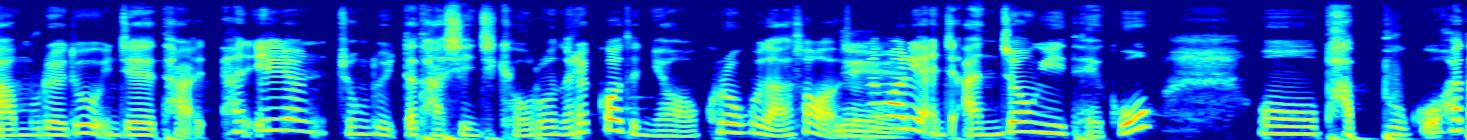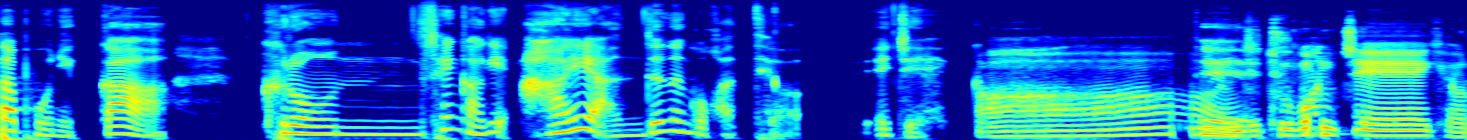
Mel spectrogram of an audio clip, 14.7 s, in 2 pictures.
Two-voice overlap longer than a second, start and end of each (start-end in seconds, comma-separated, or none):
none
